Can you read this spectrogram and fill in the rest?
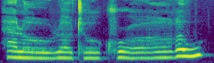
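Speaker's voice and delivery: very slow, drawn-out monster bellow; big slow monster call. A narrator's reading. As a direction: draw each word out like a looming monster. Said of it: "bellows the monster crow".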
